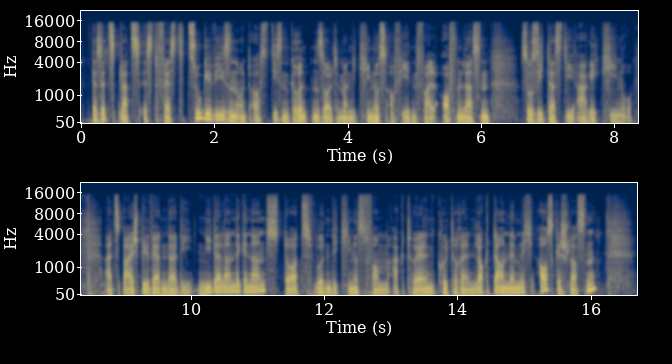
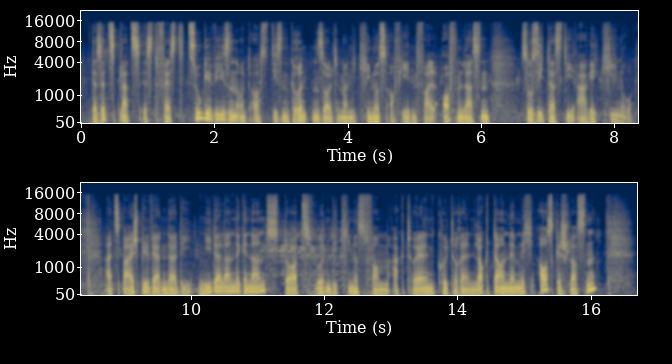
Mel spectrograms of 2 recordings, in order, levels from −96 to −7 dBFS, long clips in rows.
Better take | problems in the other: first | animal sounds; faint; throughout; 20 dB below the speech

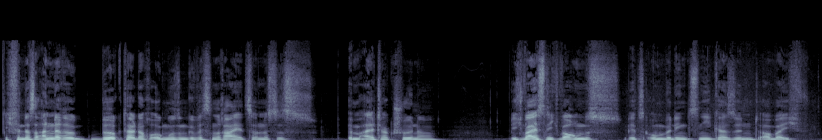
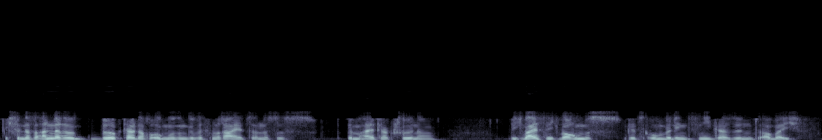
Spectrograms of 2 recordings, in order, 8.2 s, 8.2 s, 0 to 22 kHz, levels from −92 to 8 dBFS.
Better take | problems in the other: first | phone-call audio; poor line; nothing above 3.5 kHz

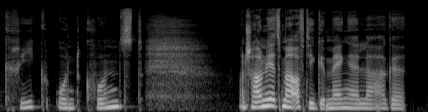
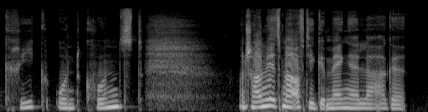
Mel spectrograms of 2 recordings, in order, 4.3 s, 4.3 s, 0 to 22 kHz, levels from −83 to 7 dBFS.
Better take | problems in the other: first | distortion; slight; 10 dB below the speech

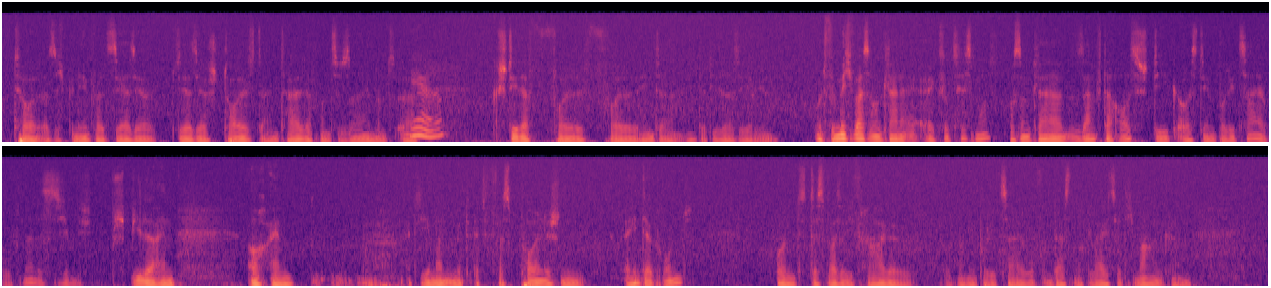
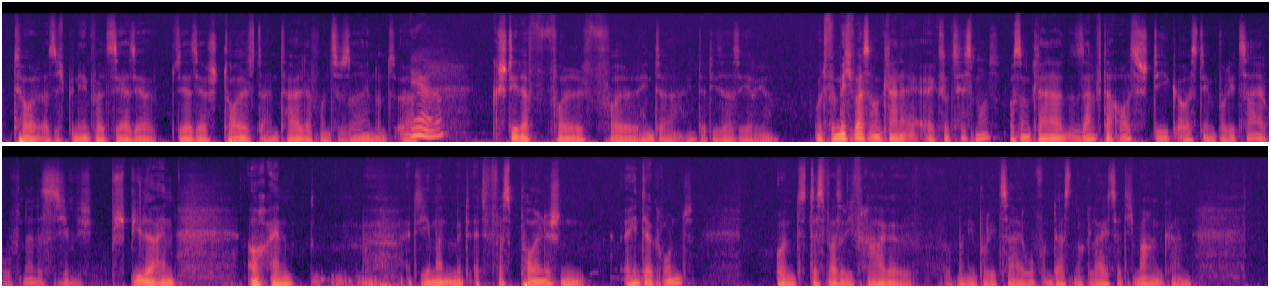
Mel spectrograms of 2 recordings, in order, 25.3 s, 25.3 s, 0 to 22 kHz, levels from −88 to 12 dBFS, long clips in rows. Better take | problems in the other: second | hiss; loud; throughout; 10 dB below the speech; faint in the second

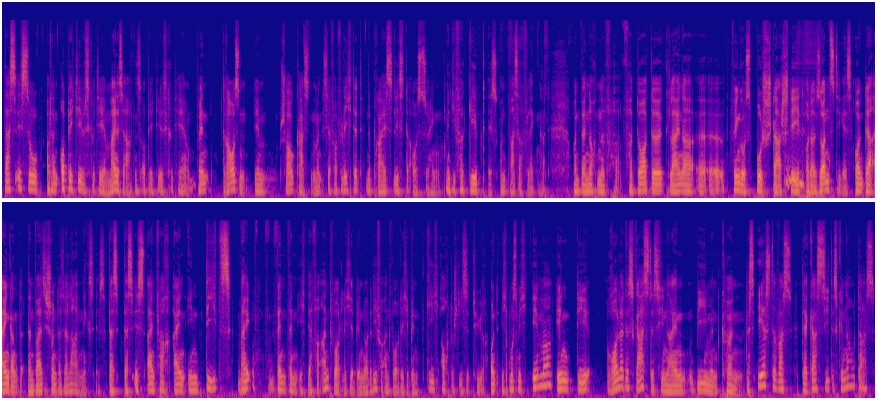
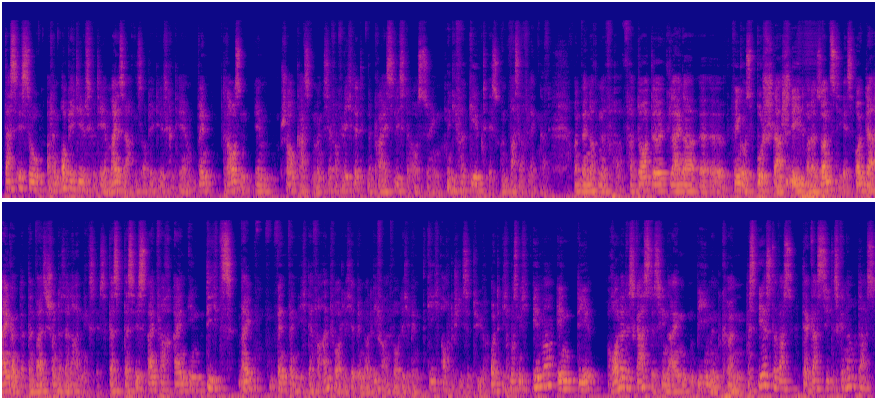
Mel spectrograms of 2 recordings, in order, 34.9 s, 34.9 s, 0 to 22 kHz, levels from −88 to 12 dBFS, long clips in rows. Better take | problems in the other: first | room echo; slight; dies away in 0.3 s // off-mic speech; far

